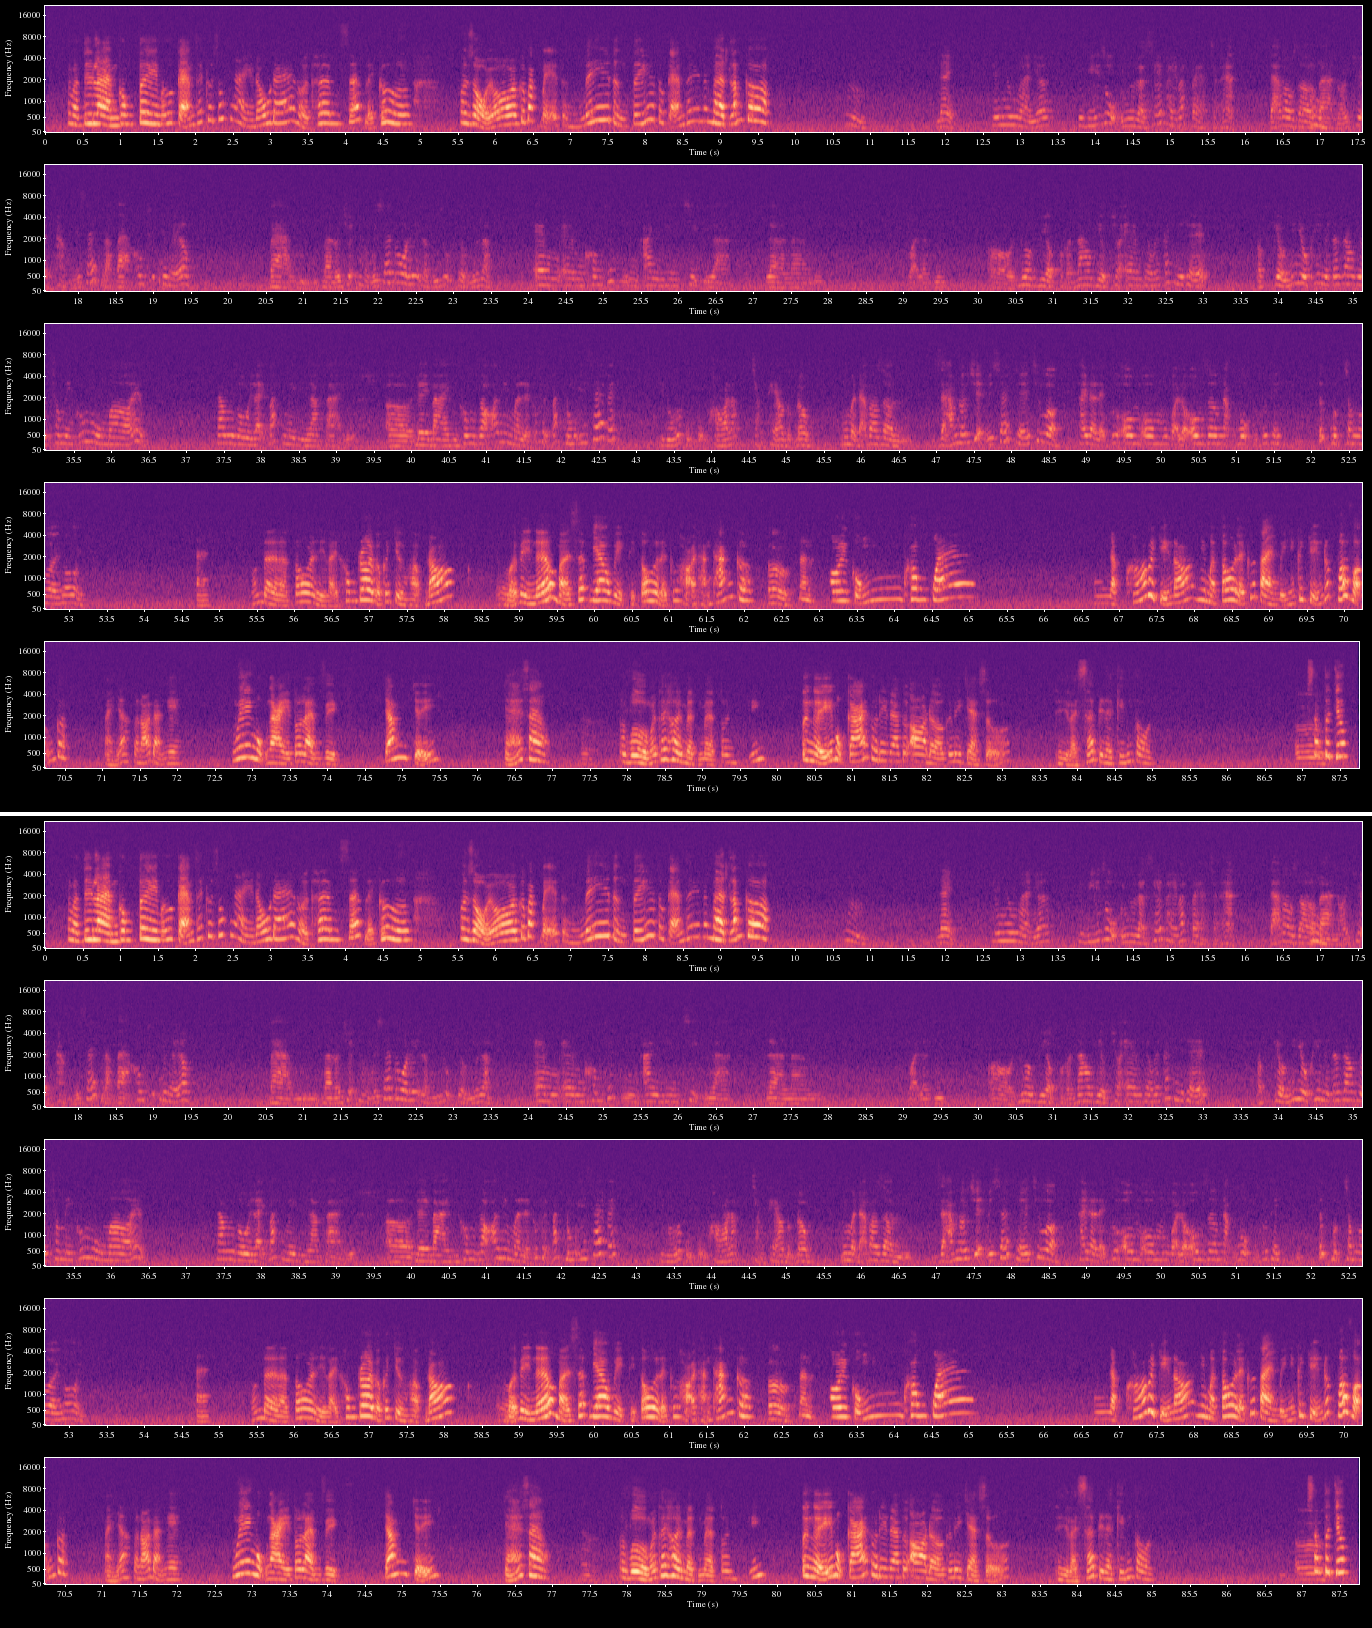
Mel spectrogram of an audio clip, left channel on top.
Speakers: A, on the right; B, on the left.
A: nhưng mà đi làm công ty mà cứ cảm thấy cứ suốt ngày đấu đá rồi thêm sếp lại cứ ôi dồi ôi cứ bắt bẻ từng lý từng tí tôi cảm thấy nó mệt lắm cơ
B: Ừ. Này, thế nhưng mà nhá, thì ví dụ như là sếp hay bắt bẻ chẳng hạn, đã bao giờ
A: ừ.
B: bà nói chuyện thẳng với sếp là bà không thích như thế không? Bà bà nói chuyện thẳng với sếp luôn ấy là ví dụ kiểu như là em em không thích anh hay chị là là là gọi là gì? Ờ, đưa việc hoặc là giao việc cho em theo cái cách như thế. Hoặc kiểu như nhiều khi người ta giao việc cho mình cũng mù mờ ấy xong rồi lại bắt mình là phải ờ, đề bài thì không rõ nhưng mà lại cứ phải bắt đúng ý sếp ấy thì đúng là cũng cũng khó lắm chẳng theo được đâu nhưng mà đã bao giờ dám nói chuyện với sếp thế chưa hay là lại cứ ôm ôm gọi là ôm rơm nặng bụng cứ thấy tức bực trong người thôi
A: à vấn đề là tôi thì lại không rơi vào cái trường hợp đó
B: ừ
A: bởi vì nếu mà sếp giao việc thì tôi lại cứ hỏi thẳng thắn cơ
B: ừ
A: nên là tôi cũng không quá gặp khó cái chuyện đó nhưng mà tôi lại cứ tàn bị những cái chuyện rất vớ vẩn cơ này nhá tôi nói bạn nghe Nguyên một ngày tôi làm việc chăm chỉ, chả sao.
B: ừ
A: Tôi vừa mới thấy hơi mệt mệt, tôi nghĩ. Tôi nghĩ một cái, tôi đi ra tôi order cái ly trà sữa. Thì lại sếp đi ra kiếm tôi.
B: ừ
A: Xong tôi chưa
